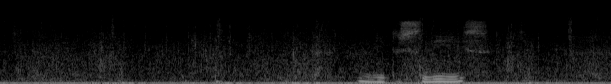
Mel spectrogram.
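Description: Water splashes as someone wades through a river.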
